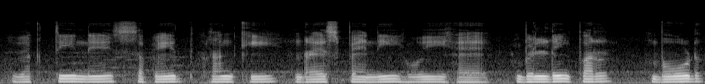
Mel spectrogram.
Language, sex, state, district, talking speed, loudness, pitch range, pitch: Hindi, male, Uttar Pradesh, Jalaun, 110 wpm, -17 LUFS, 120-130 Hz, 125 Hz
